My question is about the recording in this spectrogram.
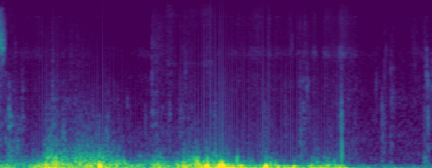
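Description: Footsteps crunching and thudding on loose crushed stone as a person walks down a gravel slope, uneven steps that ease off near the end.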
